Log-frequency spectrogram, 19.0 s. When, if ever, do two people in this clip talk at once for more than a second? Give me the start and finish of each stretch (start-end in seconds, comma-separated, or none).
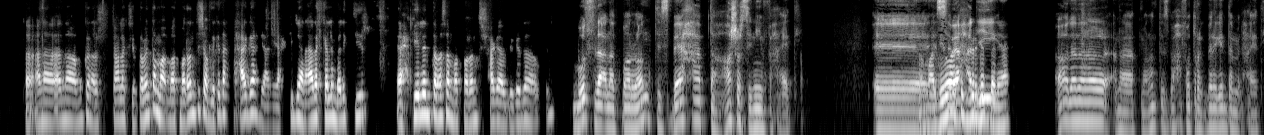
13.8-15.1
